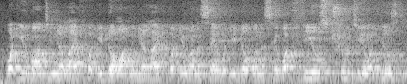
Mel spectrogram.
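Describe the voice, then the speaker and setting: A man from Singapore giving deliberate, step-by-step explanations as an acting coach in an interview. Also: mid-range voice, little pitch movement, fairly bright tone. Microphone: distant from the speaker. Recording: very echoey hall, distant mic, faint noise.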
